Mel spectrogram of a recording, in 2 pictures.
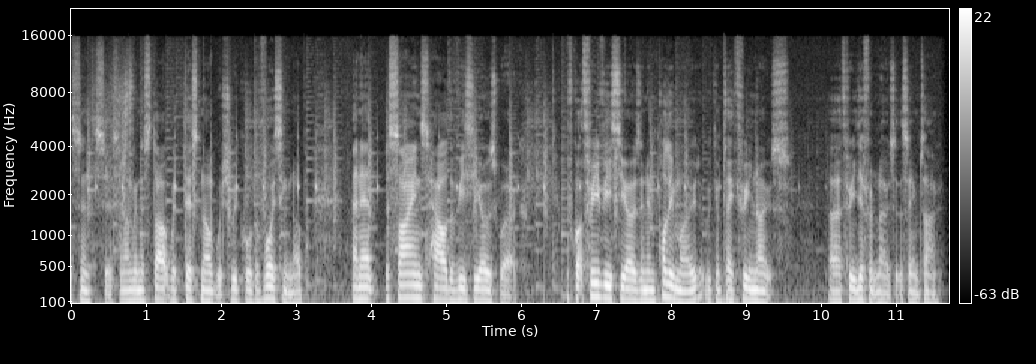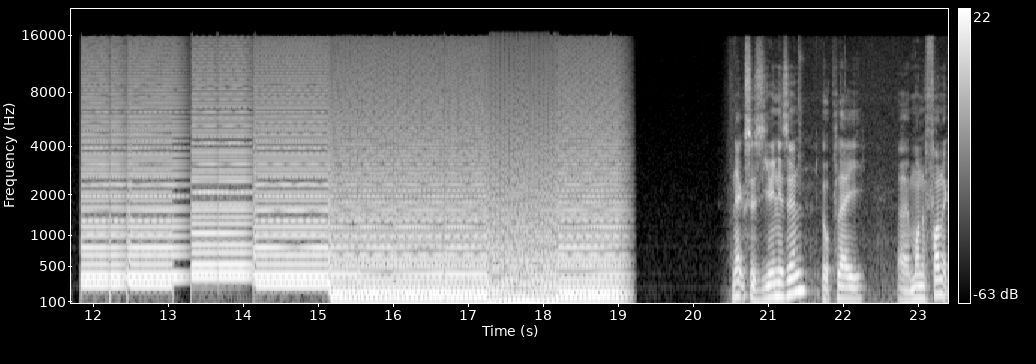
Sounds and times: Speech: 0:00.0 - 0:03.2, 0:03.8 - 0:06.0, 0:06.6 - 0:11.7, 0:20.5 - 0:23.4
Music: 0:00.0 - 0:10.5, 0:11.8 - 0:19.3.

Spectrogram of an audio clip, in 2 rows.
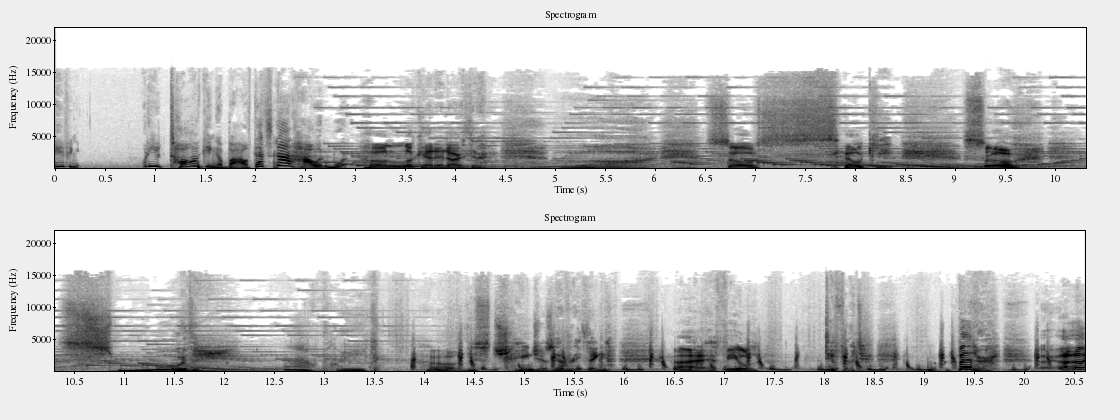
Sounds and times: Music: 0:02.4 - 0:20.6
Speech: 0:12.6 - 0:15.9, 0:16.5 - 0:17.4, 0:18.0 - 0:18.5, 0:19.3 - 0:20.6.

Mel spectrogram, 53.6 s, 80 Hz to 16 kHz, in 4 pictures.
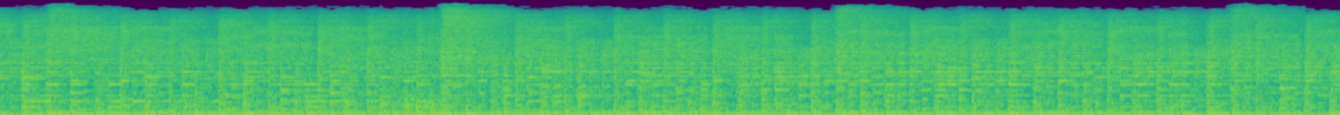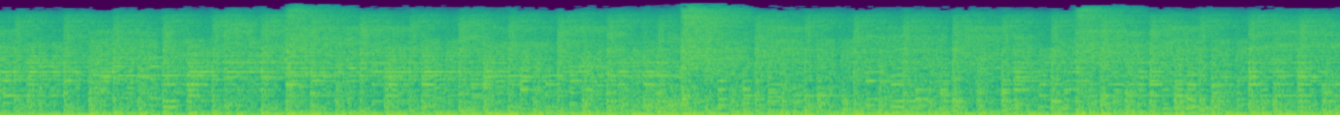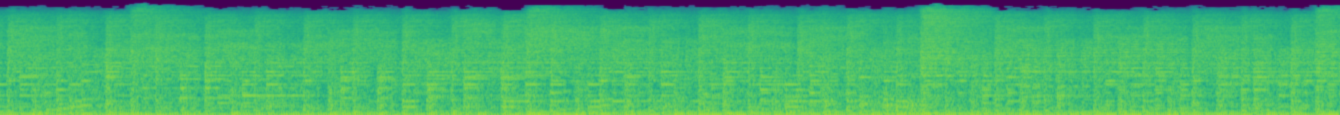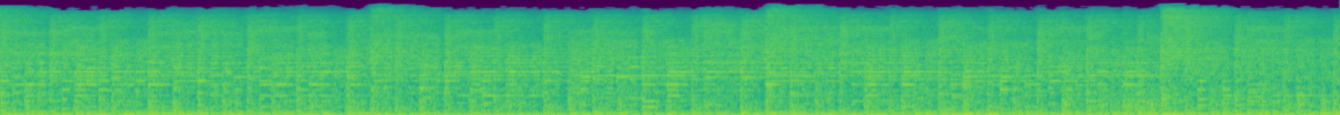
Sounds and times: Music: 0:00.0 - 0:53.6.

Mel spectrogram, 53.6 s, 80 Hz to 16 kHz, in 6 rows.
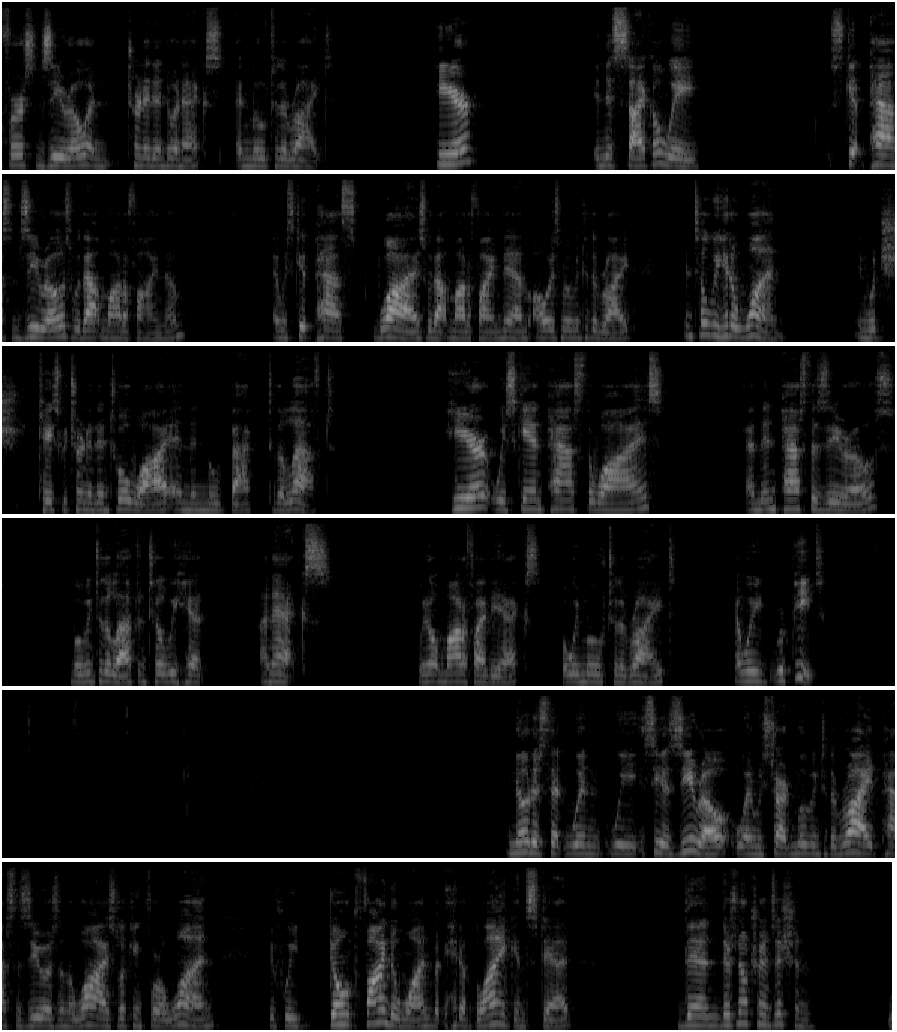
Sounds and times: Speech: 0:00.0 - 0:03.3, 0:04.3 - 0:04.8, 0:05.9 - 0:07.1, 0:08.2 - 0:10.9, 0:11.6 - 0:16.8, 0:17.4 - 0:21.2, 0:22.3 - 0:24.5, 0:25.3 - 0:26.8, 0:27.5 - 0:30.1, 0:31.0 - 0:35.1, 0:40.8 - 0:50.4, 0:51.4 - 0:52.9
Inside, small room: 0:00.0 - 0:53.5.

